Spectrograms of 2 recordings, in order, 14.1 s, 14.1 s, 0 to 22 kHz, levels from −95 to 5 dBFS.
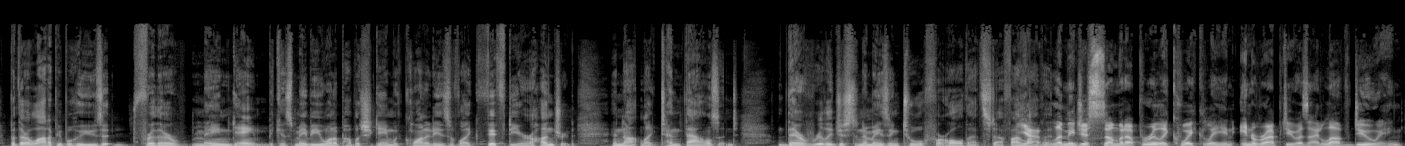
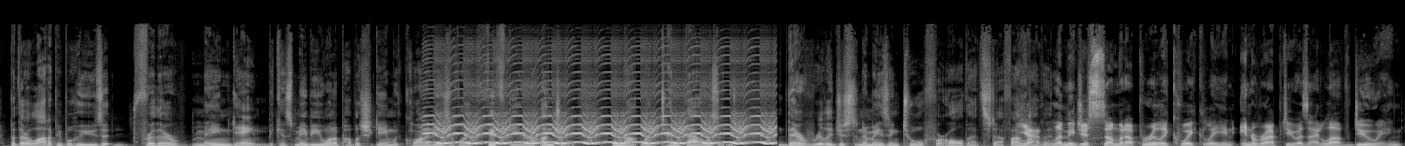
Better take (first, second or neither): first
